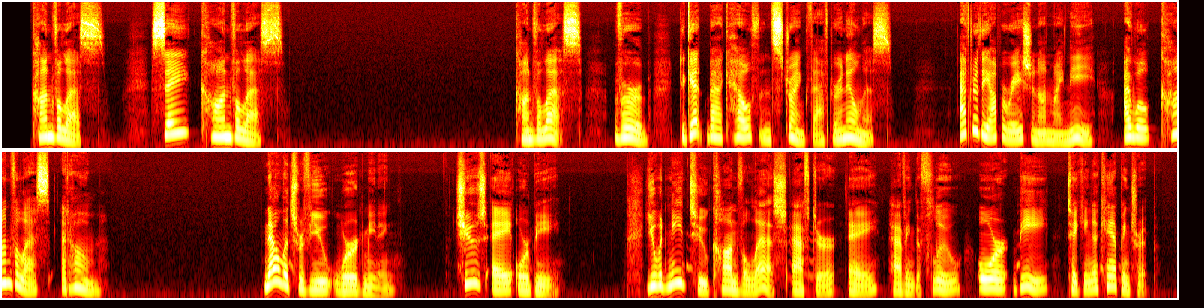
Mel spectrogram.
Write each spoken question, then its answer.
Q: Choose A or B. You would need to convalesce after A, having the flu, or B, taking a camping trip.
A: If you said A, you were correct.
